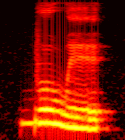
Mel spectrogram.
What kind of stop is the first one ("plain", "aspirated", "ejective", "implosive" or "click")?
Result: plain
